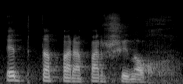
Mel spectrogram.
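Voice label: "Heptaparaparshinokh", pronunciations; RUS; Fourth Way; Beelzebub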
